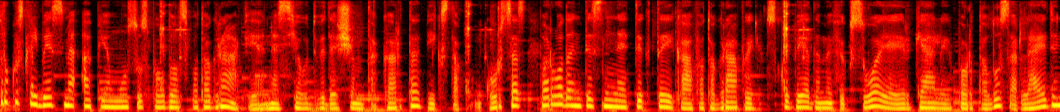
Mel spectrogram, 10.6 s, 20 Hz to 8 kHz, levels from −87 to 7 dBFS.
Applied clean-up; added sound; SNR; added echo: neural mask model RNNoise.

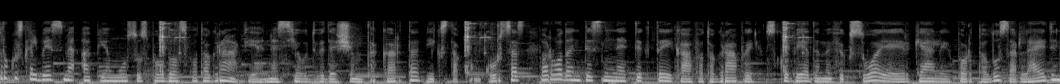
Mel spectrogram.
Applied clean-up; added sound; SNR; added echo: none; Shatter; 11 dB; none.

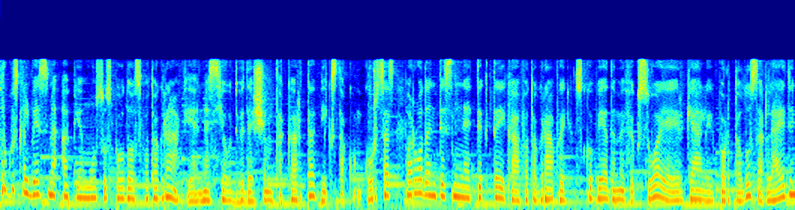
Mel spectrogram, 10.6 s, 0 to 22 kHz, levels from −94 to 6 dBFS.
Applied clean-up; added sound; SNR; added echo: none; none; none; none.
